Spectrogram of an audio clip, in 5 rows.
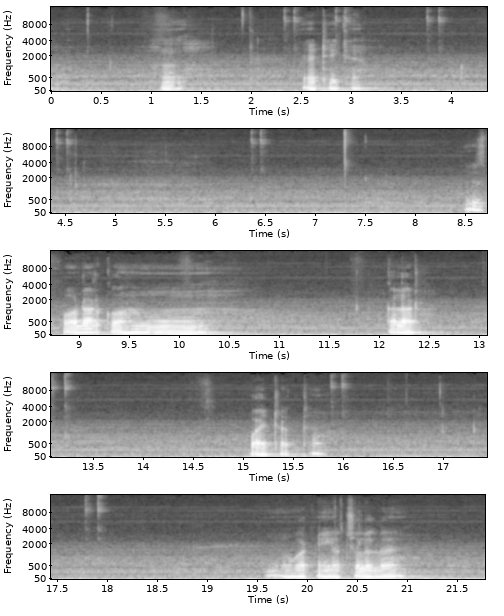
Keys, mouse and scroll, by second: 2.4 click, 13.2 right click, 16.0 click, 17.9 right click.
